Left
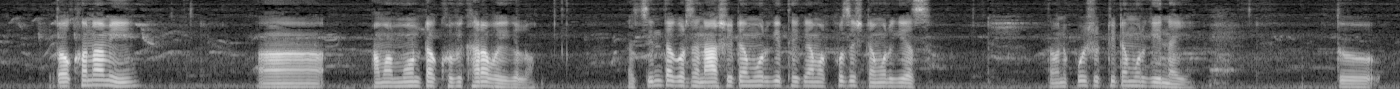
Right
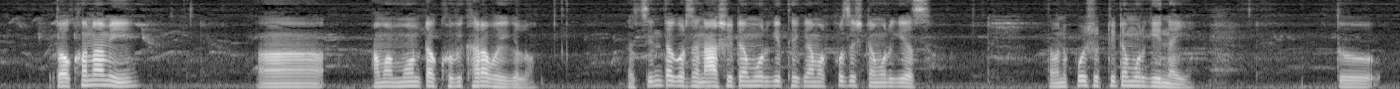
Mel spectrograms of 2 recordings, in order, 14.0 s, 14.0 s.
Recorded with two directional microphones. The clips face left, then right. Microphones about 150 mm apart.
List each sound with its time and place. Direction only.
0.8 s speech: centre (ahead or behind)
2.6 s speech: centre (ahead or behind)
10.5 s speech: 20° right (ahead or behind)
13.3 s speech: centre (ahead or behind)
